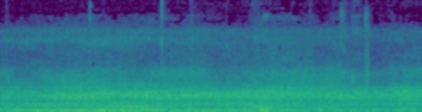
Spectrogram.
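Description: Steady distant engine drone over outdoor background noise, swelling slightly in the first couple of seconds.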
